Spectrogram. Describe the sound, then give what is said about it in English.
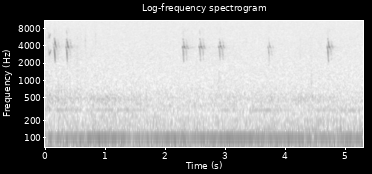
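A female bird, member of a mated pair and recorded as bird 507, calls in short, high-pitched chips, about seven of them spaced irregularly, some in quick pairs, fairly faint over a steady low hum, with no talking. “This is her calling.”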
